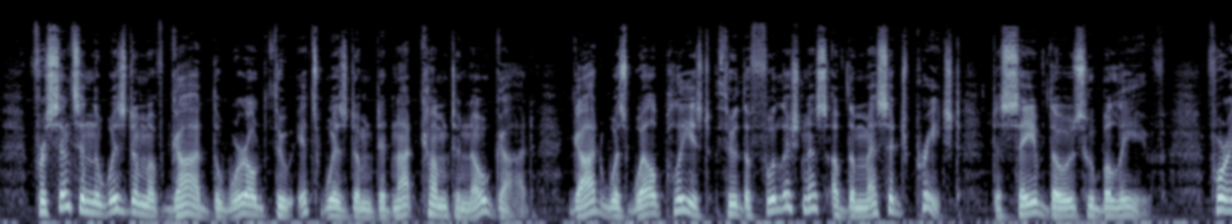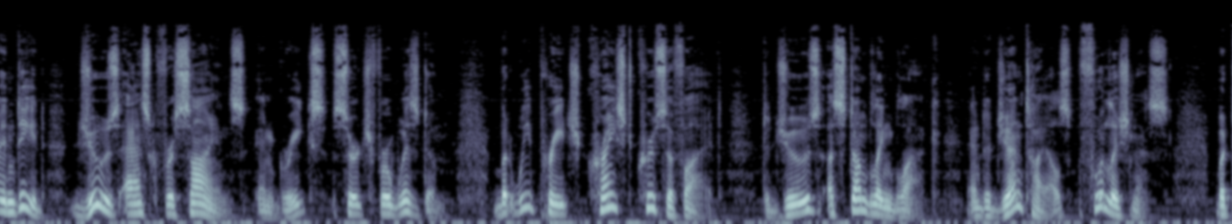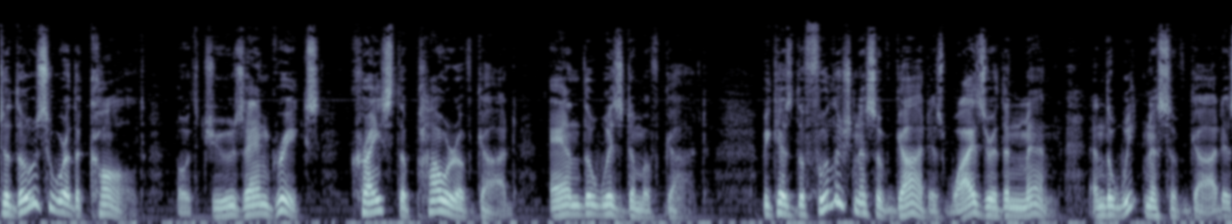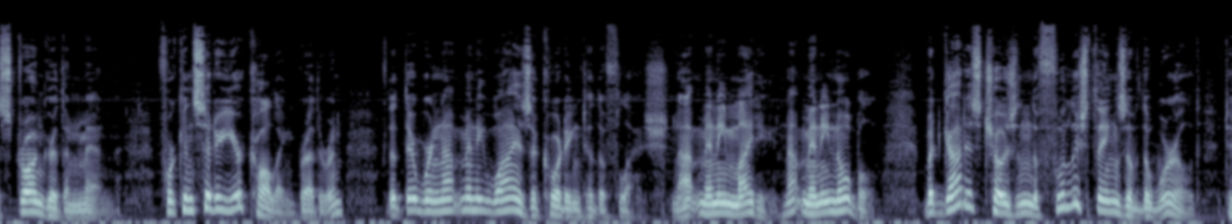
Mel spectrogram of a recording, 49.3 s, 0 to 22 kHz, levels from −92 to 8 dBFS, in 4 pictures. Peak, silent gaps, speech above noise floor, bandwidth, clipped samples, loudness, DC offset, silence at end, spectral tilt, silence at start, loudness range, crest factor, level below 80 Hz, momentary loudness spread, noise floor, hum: -2 dBFS; none; 30 dB; 15 kHz; under 0.1%; -20 LUFS; 0.4%; 0 s; -4.5 dB/octave; 0.35 s; 3 LU; 18 dB; -54 dBFS; 12 LU; -50 dBFS; none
